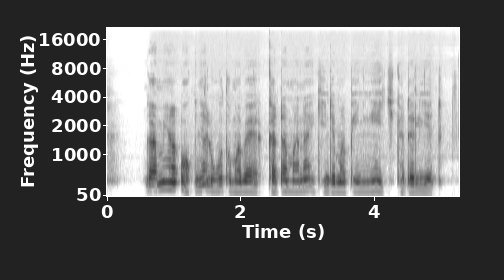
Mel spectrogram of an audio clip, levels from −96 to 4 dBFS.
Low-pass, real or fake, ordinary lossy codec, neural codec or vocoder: 19.8 kHz; real; none; none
